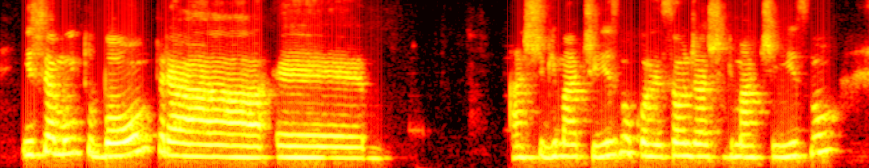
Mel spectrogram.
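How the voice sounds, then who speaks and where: Her pitch rises and falls in an ordinary way. This woman talks at a fairly slow pace. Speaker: company representative. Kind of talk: product presentation.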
